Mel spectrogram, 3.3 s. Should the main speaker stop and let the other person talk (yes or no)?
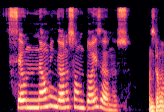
yes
